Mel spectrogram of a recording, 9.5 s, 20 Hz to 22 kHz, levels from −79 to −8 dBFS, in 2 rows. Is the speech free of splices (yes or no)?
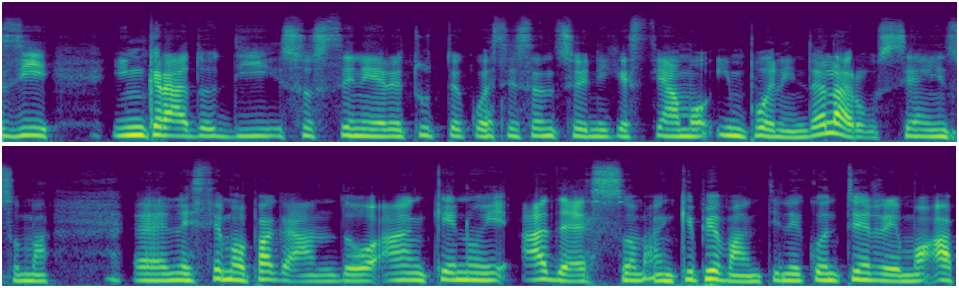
yes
